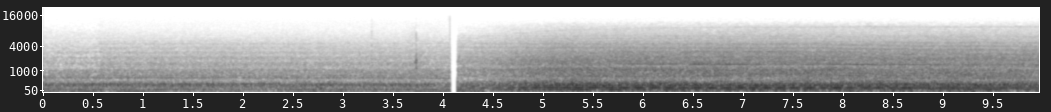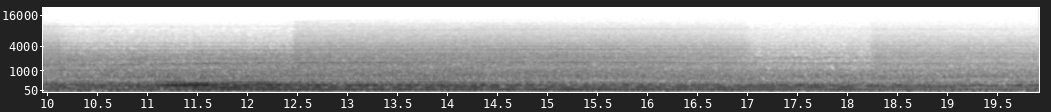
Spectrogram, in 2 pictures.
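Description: A diesel train engine rumbles and drones steadily nearby.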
